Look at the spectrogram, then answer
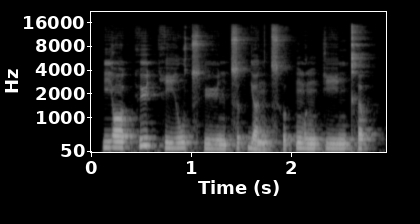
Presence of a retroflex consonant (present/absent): absent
